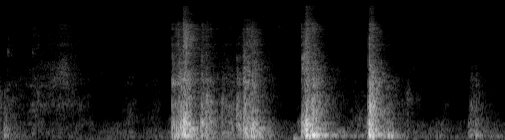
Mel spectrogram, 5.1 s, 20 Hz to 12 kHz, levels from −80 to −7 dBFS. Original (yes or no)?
no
